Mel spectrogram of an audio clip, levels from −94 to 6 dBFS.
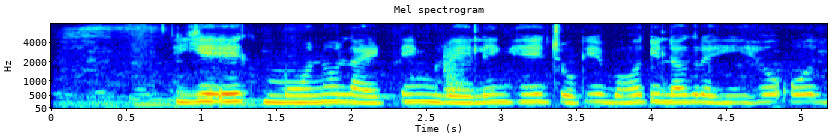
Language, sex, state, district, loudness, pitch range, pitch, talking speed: Hindi, female, Uttar Pradesh, Etah, -29 LUFS, 240-260 Hz, 255 Hz, 160 wpm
